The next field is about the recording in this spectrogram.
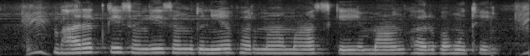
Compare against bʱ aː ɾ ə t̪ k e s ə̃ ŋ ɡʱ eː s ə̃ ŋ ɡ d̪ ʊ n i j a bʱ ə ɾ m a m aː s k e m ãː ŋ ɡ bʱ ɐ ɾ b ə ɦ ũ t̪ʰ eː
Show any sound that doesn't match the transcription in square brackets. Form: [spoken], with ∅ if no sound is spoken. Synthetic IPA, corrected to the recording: bʱ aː ɾ ə t̪ k e s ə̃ ŋ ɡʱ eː s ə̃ ŋ ɡ d̪ ʊ n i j a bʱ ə ɾ m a m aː s k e m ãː ŋ ɡ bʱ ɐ ɾ b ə ɦ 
